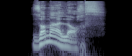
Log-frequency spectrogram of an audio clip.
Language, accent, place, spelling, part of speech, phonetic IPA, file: German, Germany, Berlin, Sommerlochs, noun, [ˈzɔmɐˌlɔxs], De-Sommerlochs.ogg
- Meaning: genitive singular of Sommerloch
